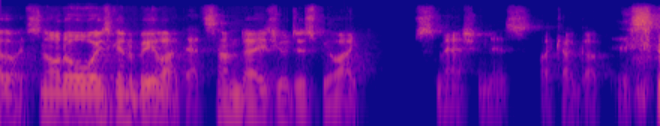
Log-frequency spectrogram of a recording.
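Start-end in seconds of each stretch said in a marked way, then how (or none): 2.8-4.4 low, hushed cocky inner voice; mock self-assurance. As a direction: murmur it deep, like a smug private thought. Acting out an actor's self-confident thought.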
